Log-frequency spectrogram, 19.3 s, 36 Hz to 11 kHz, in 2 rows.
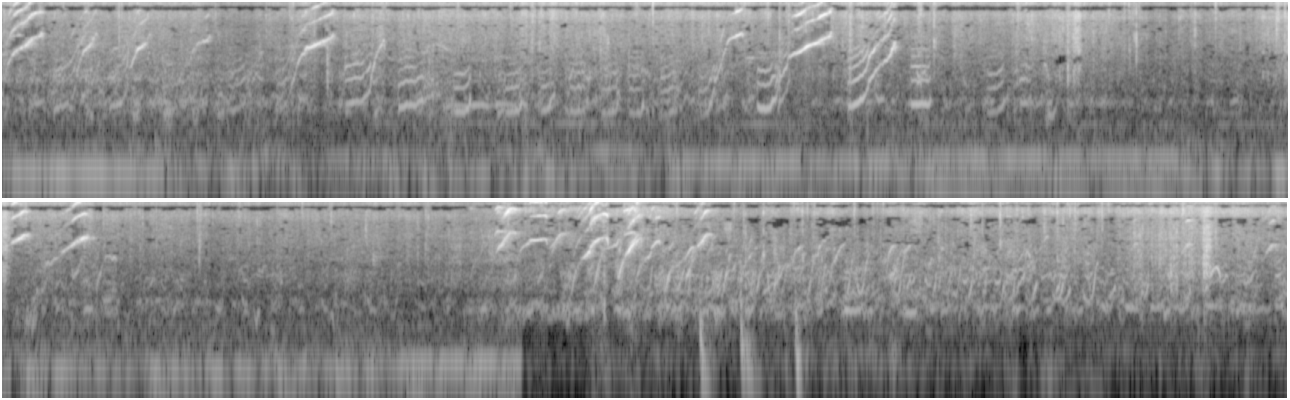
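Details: Excited female guinea pigs from a group of 26, standing up and wheeking: repeated shrill upward-sweeping squeals in scattered bursts over a steady low hum that stops partway, followed by a busier stretch of overlapping squeaks and rustling.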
